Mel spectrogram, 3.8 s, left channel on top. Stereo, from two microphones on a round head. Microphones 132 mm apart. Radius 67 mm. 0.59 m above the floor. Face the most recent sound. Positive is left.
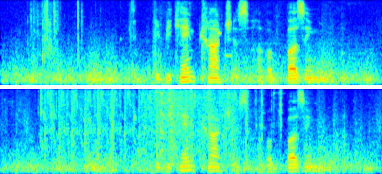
turn(degrees=15)  # may be behind; listen again after turning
